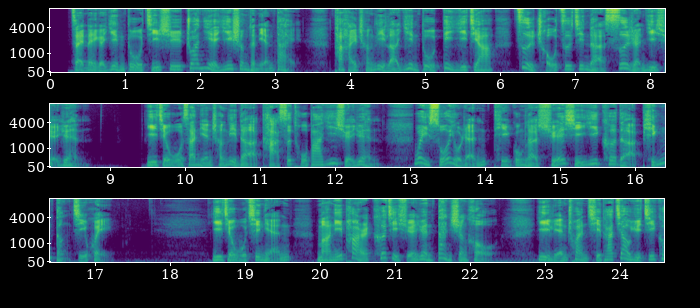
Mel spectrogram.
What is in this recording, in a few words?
Mandarin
